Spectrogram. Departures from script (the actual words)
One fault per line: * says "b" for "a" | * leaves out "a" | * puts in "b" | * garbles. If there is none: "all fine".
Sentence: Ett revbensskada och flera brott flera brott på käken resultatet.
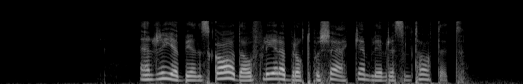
* says "En" for "Ett"
* leaves out "flera brott"
* puts in "blev"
